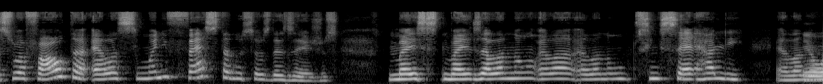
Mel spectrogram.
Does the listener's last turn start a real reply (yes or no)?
yes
